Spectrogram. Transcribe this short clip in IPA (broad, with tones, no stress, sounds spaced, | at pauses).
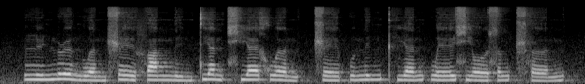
l y˧˥ n ɻ ɻ̩˥˩ n̪ w ə˨˩ n ʂ e˥˩ ɪ̯ f a˥ n n̪ i˨˩ n t̪ j ɛ˥˩ n t͡ɕʰ j ɛ˥ x w ə˥˩ n | ʈ͡ʂ e˨˩ ɪ̯ p u˦ n̪ i˥ ŋ pʰ j ɛ˧˥ n p w e˧˥ ɪ̯ ɕ j o˨˩ ʊ̯ s ɤ˦ ŋ ʈ͡ʂʰ ə˨˩˦ n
